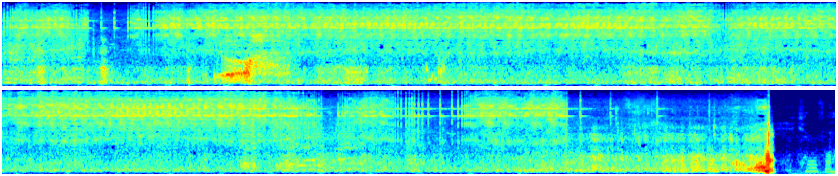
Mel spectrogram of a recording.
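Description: Spinning reel cranked steadily to reel in a hooked pike, its gears giving a continuous high mechanical whir with a thin whine; the reeling stops about two seconds before the end.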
